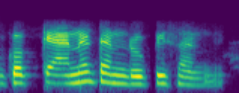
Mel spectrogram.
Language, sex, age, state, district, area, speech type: Telugu, female, 18-30, Andhra Pradesh, Krishna, rural, conversation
